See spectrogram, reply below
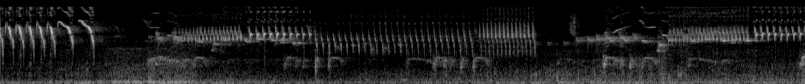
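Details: Canary singing long rolling gacor song, clear and sharp, used to encourage young canaries to sing: a fast opening chip series, then softer sustained high trills with faint lower chirps beneath.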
